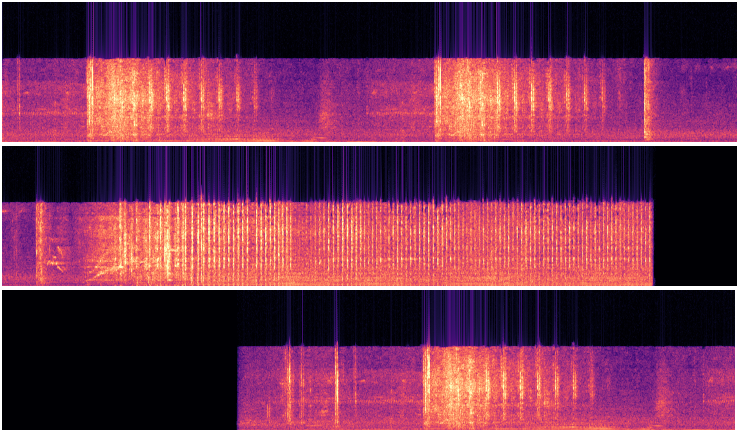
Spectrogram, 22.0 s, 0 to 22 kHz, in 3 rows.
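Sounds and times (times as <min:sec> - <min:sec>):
pull-start cord yanks: 0:08.2 - 0:09.7
small lawnmower engine running: 0:08.2 - 0:13.9.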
